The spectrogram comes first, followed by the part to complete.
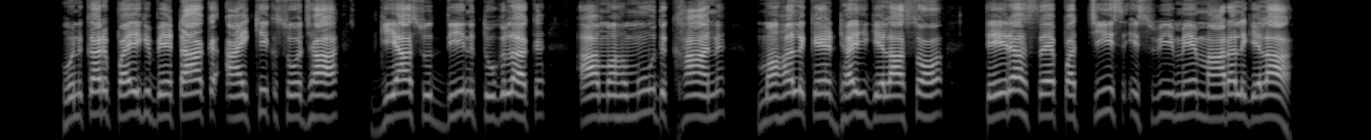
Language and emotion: Maithili, neutral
